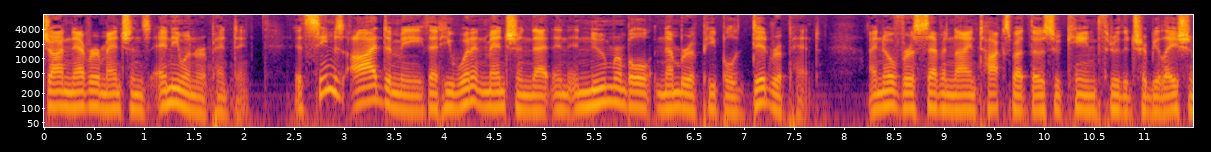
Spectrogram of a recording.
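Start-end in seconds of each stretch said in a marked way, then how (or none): none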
